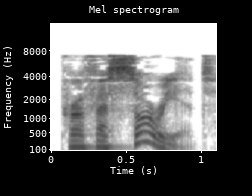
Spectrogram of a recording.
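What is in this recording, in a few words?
"professoriate", English, British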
